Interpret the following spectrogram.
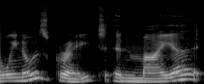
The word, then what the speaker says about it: māyā: Now, Maha we know is great, and Maya is the way it's spelled, long A, M long A, Y long A.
